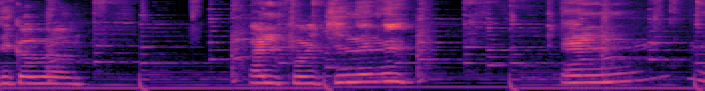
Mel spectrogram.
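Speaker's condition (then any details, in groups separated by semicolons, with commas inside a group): Cerebral palsy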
